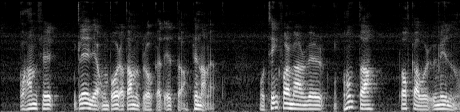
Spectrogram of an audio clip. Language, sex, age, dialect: Faroese, male, 36-60, Suðuroy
